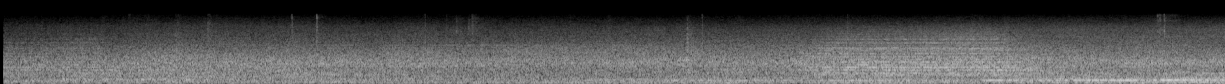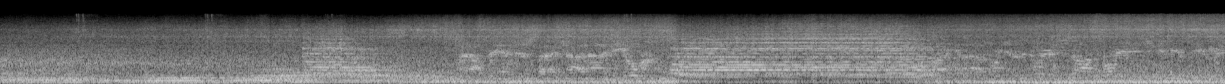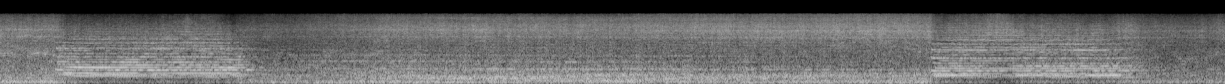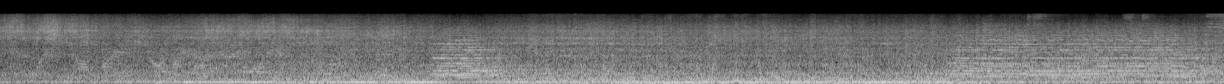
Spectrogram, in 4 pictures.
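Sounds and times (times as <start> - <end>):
freight train rumbling: 0.0 - 48.9
locomotive engine hum: 0.0 - 48.9
locomotive air horn blast: 8.2 - 10.4, 15.2 - 16.2, 18.9 - 21.9, 25.0 - 27.2, 33.8 - 36.1, 41.0 - 41.9, 46.2 - 48.9.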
